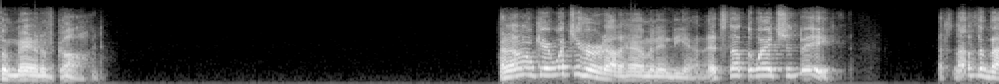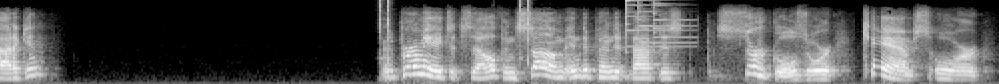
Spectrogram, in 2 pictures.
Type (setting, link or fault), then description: setting, large echoing room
